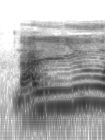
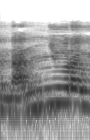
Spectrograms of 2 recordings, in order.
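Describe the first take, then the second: First: The middle consonant assimilates into an l sound. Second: The middle consonant is a plain n sound. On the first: The speaker calls it right. "자음동화 해야 된다고" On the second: The speaker calls it wrong. "난류라고 읽는 게 아니라"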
